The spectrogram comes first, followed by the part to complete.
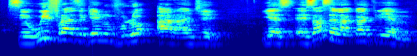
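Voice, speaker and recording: A man teaching English in a classroom, repeating example phrases slowly and switching between French and English. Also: high-pitched. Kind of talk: classroom lesson at a board. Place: classroom with a board. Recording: echoey room, voice from far off.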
